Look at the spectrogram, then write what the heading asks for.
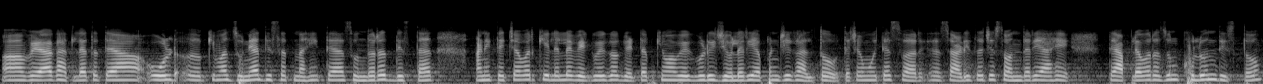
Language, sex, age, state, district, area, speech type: Marathi, female, 18-30, Maharashtra, Buldhana, rural, spontaneous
